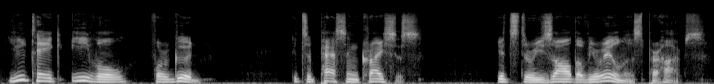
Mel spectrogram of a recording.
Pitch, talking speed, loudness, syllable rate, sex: 125 Hz, 135 wpm, -17 LUFS, 4.2 syllables/s, male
